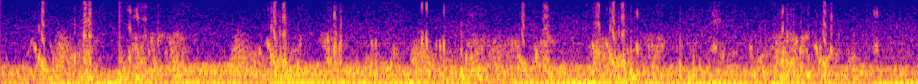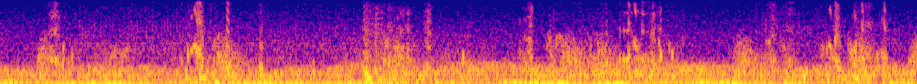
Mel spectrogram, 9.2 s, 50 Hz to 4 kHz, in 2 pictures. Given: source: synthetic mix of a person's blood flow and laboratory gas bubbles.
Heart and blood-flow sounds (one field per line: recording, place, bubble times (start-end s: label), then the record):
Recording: Doppler ultrasound of blood flow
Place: subclavian vein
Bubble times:
0.01-0.05 s: bubbles
0.13-0.30 s: bubbles
0.33-0.52 s: bubbles
0.59-0.99 s: bubbles
1.26-1.54 s: bubbles
1.57-2.01 s: bubbles
2.08-2.81 s: bubbles
2.93-4.20 s: bubbles
4.22-4.31 s: bubbles
4.35-4.42 s: bubbles
4.81-4.99 s: bubbles
5.05-5.29 s: bubbles
5.44-5.80 s: bubbles
5.85-5.94 s: bubbles
6.13-6.18 s: bubbles
6.35-6.96 s: bubbles
7.17-7.25 s: bubbles
7.30-8.03 s: bubbles
8.41-9.09 s: bubbles
From the record:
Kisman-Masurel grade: 342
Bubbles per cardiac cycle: rolling drumbeat, 9 or more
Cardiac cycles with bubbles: 100%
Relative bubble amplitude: moderate (0.250 to 0.450)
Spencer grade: 3 (all of the cardiac periods contain showers or single bubble signals, but not dominating or overriding the cardiac motion signals)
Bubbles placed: anywhere in the cardiac cycle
